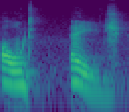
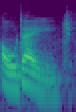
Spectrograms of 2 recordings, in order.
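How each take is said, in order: First: The two words are said separately. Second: The two words run together without a break. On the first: The speaker calls it wrong. "We don't say old age" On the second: The speaker calls it right. "we link the words. We say old age"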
